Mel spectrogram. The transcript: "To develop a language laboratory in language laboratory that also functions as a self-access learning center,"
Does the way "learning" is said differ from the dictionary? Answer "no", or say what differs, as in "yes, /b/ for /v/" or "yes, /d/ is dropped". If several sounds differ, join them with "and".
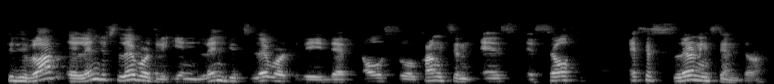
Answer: no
